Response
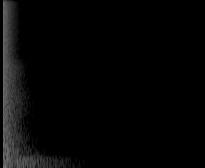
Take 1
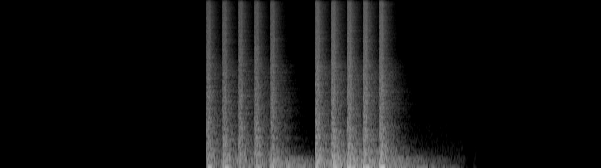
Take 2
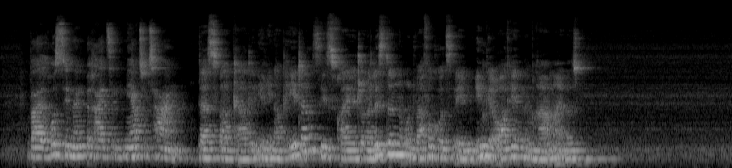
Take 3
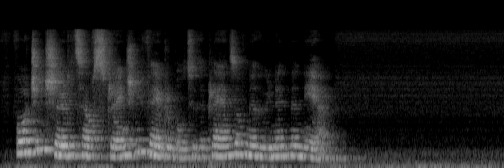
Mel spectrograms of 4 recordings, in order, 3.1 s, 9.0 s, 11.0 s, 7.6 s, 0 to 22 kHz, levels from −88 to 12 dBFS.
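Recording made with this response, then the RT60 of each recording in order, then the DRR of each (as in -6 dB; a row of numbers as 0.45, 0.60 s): 2; 0.70, 0.70, 0.70 s; 3.0, -6.5, -10.5 dB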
